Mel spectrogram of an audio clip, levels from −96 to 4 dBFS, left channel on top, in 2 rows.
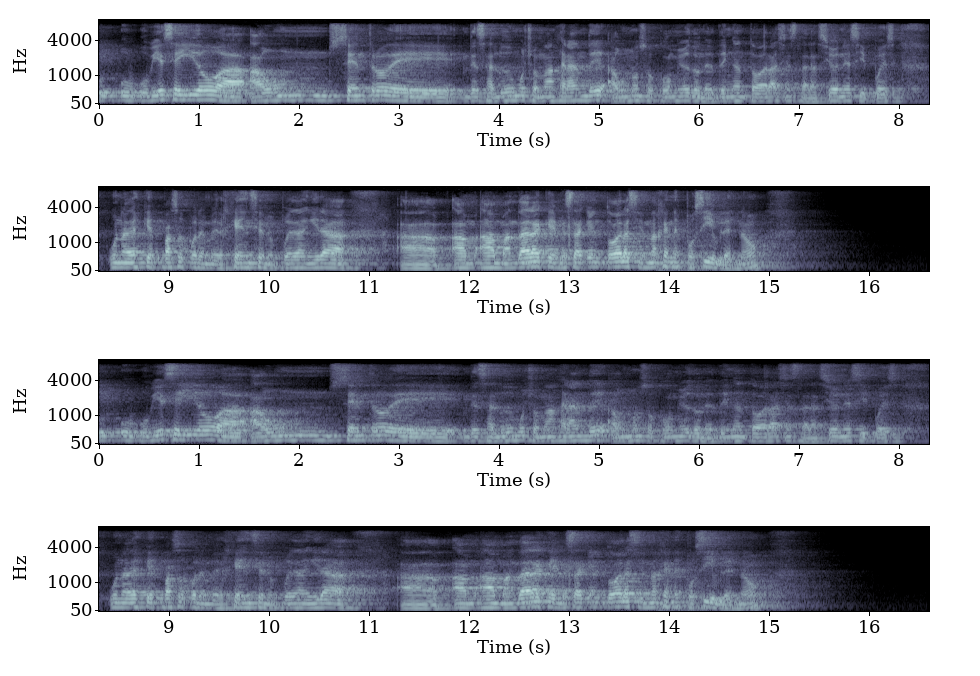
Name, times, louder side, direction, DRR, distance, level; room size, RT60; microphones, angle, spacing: voice 1, 0.0-15.3, left 3 dB, 85° left, 7 dB, 1.2 m, -29 dB
17.5 x 11.0 x 4.1 m, 1.4 s
head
